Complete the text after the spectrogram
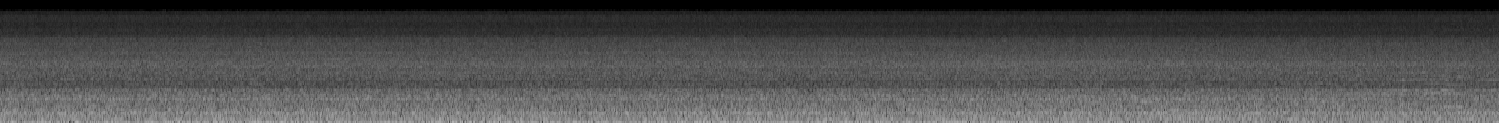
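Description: Jet engines hum steadily at low power.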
